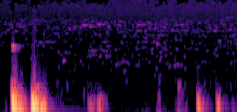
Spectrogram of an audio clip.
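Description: A strong pair of low thumps followed by fainter, softer beats; a brief heartbeat sound.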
